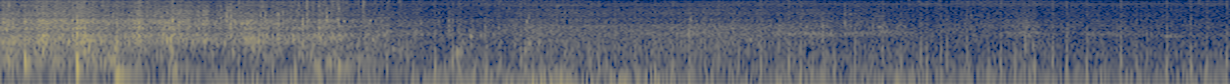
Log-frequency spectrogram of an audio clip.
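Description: Faint water lapping and gurgling around the hull of a drifting boat, with a few soft knocks in the first second or two.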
